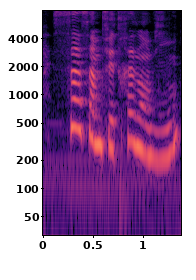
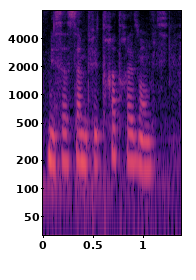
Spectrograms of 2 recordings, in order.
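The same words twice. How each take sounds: First: Louder, higher ça me fait très envie; craving the pattern aloud; eager emphasis. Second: Said in the usual way. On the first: Real, not acted.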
